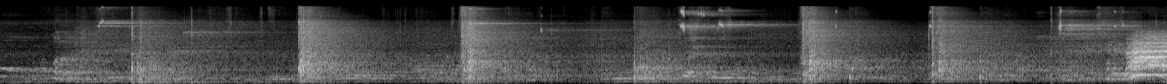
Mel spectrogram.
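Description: Rackets strike a shuttlecock in quick sharp smacks, echoing in a large hall.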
